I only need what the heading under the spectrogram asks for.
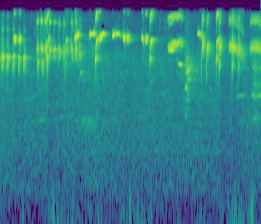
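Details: Olive-green tanagers mating at São Bento do Sul: a dense run of short, very high chirps and thin squeaky notes, some rising or falling, given in quick bursts with brief pauses between them.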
